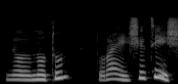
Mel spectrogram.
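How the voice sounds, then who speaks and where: A woman's voice: fairly high pitch, measured pace, a little mellow, dry recording, natural voice. A woman voicing a stern elder brother who heads the household and lectures in a scolding tone.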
